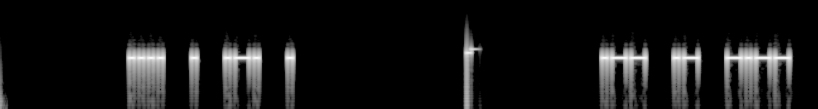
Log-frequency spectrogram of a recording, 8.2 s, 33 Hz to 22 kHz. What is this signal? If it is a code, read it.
Morse code, heard as a keyed tone, about 25 wpm, spaced as for 18 wpm, 690 Hz. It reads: HERE WAY
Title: 2x Character Spacing - Top 200 Words - 25wpm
